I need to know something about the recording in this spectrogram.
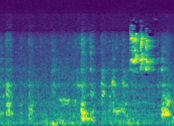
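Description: Faint sounds of cockatiels in a nest box: soft bird sounds and small movements, with a brief higher-pitched burst near the end.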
